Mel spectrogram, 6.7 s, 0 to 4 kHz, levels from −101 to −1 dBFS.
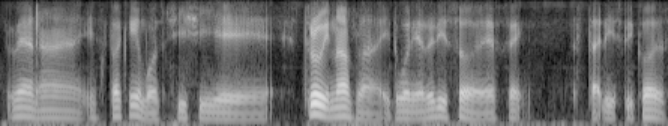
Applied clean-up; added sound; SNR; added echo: neural separator model SepFormer WHAMR!.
